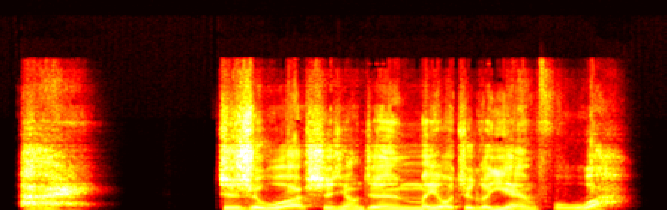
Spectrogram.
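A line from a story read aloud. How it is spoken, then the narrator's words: Sudden sigh. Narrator (Chinese): 石祥珍突然叹了一口气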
